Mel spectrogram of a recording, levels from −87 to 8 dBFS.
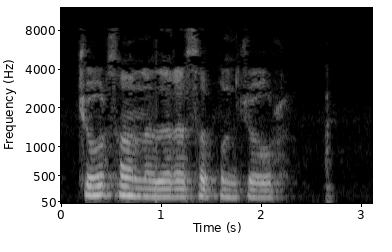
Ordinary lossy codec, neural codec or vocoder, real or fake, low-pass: MP3, 32 kbps; none; real; 10.8 kHz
